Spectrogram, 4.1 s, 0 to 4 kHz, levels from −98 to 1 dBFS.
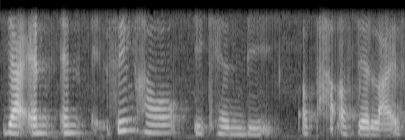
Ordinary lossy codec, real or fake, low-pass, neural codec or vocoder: none; fake; 3.6 kHz; vocoder, 22.05 kHz, 80 mel bands, WaveNeXt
